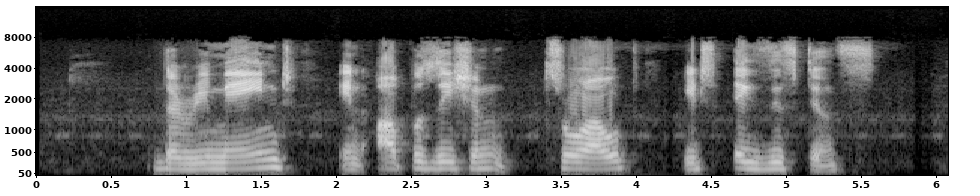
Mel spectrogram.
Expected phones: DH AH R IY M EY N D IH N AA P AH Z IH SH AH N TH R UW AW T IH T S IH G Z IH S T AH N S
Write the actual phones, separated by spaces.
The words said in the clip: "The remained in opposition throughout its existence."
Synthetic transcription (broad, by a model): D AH R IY M EY N D IH N AA P AH Z IH SH AH N T R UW AW T IH T S IH G Z IH S T AH N S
